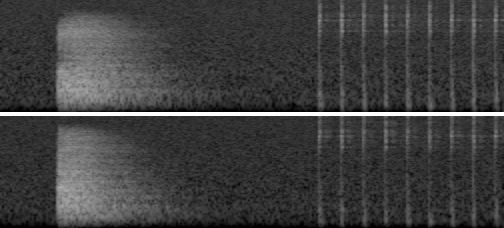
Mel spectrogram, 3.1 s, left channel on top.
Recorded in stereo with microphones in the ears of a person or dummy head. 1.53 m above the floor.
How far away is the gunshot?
About 4 m.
